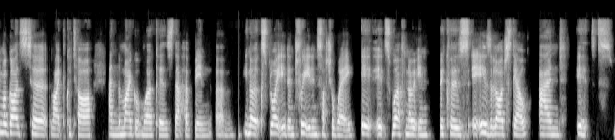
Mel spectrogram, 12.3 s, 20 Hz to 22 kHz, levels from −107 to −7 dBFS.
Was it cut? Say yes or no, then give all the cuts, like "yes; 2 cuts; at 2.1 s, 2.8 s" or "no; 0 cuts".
no; 0 cuts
